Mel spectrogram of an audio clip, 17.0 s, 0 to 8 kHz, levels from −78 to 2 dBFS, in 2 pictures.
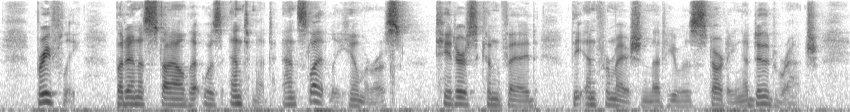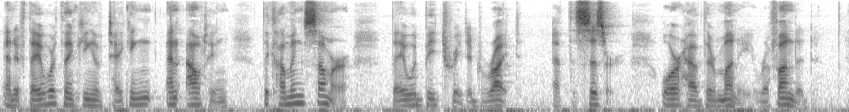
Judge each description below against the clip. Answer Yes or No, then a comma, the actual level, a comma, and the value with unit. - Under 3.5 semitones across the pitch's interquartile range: No, average, 4.0 semitones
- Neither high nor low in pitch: No, low, 120 Hz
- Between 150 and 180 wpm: Yes, average, 165 wpm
